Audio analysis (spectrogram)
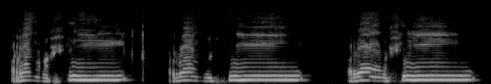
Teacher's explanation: গলাটা চেপে মুখ দিয়ে হালকা বাতাস বের করে উচ্চারণ করবেন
